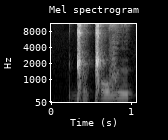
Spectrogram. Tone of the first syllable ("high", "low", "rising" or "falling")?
low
